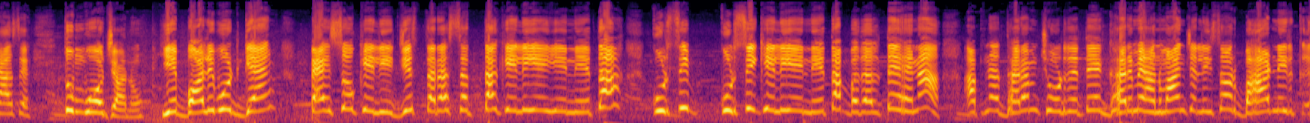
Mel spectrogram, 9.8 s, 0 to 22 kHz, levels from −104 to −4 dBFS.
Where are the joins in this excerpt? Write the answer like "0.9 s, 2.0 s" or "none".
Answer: 1.1 s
